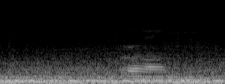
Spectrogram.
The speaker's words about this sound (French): j'ai beaucoup plus de choses à regarder, il y a beaucoup plus de circulation et ça me demande un petit peu plus de concentration.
